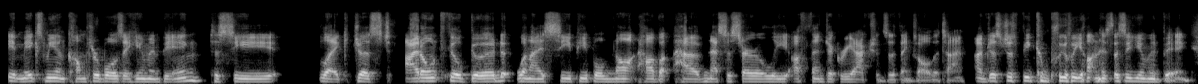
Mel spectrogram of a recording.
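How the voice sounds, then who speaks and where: A man's voice: mid-range voice, a bit bright. Reflective, hesitant man. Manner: reflective, hesitant, searching for words. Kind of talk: casual live stream chat.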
